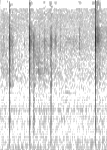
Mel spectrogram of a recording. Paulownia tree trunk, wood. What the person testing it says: it sounds hollow and dead this sounds dead completely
